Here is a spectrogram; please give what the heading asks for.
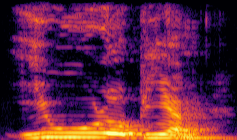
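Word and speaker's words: European: ইউরোপিয়ান শব্দের প্রথম বর্ণ হচ্ছে ই, যেটি একটি ভাওয়েল, কিন্তু ই এর উচ্চারণ এখানে কিসের মতো হয়? ইউ এর মতো। ইউরোপিয়ান।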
